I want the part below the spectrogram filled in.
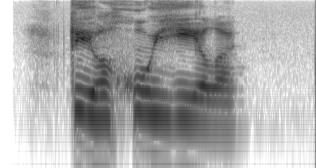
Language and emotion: Russian, angry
